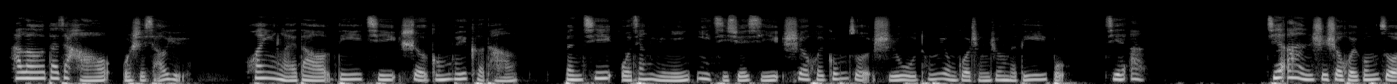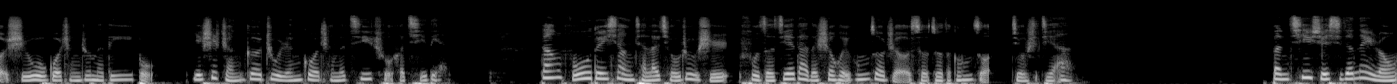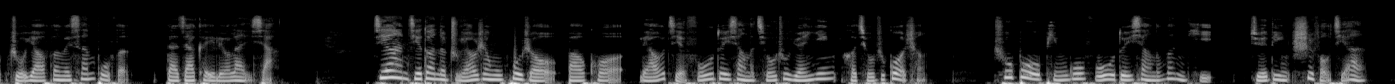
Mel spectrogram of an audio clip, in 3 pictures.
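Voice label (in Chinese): 女专题 宁静娴雅; 接案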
